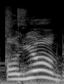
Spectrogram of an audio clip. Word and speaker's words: oignon: And yes, that is how you say it in French. Oignon, baby. Oignon.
